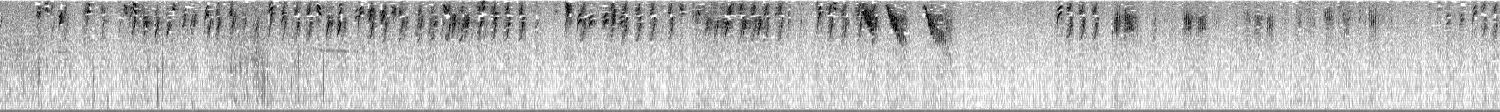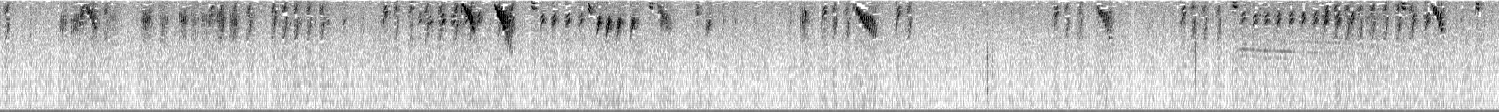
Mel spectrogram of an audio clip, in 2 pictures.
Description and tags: A flock of house martins seen around an old farmhouse in the Langdales, middle of the Lake District. There might be a couple of goldfinch tweets in there, and there's a faint sheep near the end!
bird, house-martins, birds, bird-song, house-martin, lake-district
